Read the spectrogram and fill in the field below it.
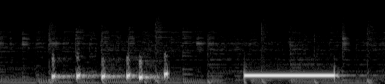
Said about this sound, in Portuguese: Vamos ligar aqui para ela no Skype.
